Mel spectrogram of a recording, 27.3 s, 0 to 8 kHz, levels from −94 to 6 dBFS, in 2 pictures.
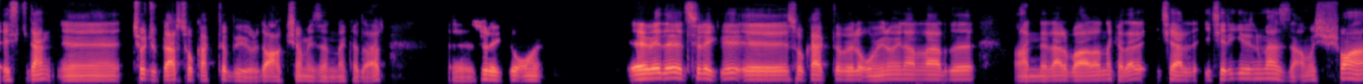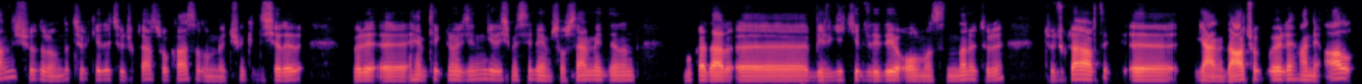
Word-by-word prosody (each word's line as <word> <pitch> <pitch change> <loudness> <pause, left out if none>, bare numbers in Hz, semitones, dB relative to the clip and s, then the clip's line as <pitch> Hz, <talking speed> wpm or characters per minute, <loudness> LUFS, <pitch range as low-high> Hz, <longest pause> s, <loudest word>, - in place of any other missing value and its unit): eskiden, 115 +4 0
ııı, 105 0 -1
çocuklar - - +3
sokakta 105 +1 -2
büyürdü, 85 -4 -3
akşam 95 +2 0
ezanına 90 0 -7
kadar. - - -3 0.7
Iıı, 85 0 -6
sürekli 115 +2 +1
oy 105 -1 -1 0.9
Evet, 135 +3 +9
evet, 145 -1 +6
sürekli, 140 -1 +1 0.6
eee, 115 - -2
sokakta 115 0 0
böyle 115 0 +1
oyun 105 +3 -1
oynarlardı, 120 -1 0 0.4
anneler 100 +2 -1
bağırana 105 +3 +2
kadar - - -1
içer 105 - +1 0.2
içeri 130 - -3
girilmezdi. 135 -4 -3
Ama 105 - -5
şu 140 - -1
an 135 +3 +4
şu 125 -7 -7
durumda 100 -3 -7
Türkiye'de 360 0 -7
çocuklar 330 - -6
sokağa 110 -1 -4
salınmıyor; 95 -7 -11
çünkü 115 +1 -11
dışarı 105 +1 -1 0.6
böyle, 105 +1 +1
ııı, 95 0 -1
hem 110 -1 -6
teknolojinin 115 +2 -7
gelişmesi 110 0 -5
hem 105 -3 -3
sosyal 105 +3 -2
medyanın 110 -1 -5 0.5
bu - - -11
kadar, 105 0 +5
ııı, 100 0 0
bilgi 100 +1 -6
kirliliği 105 0 -1
olmasından 100 +2 -2
ötürü 120 - -6 0.4
çocuklar 125 - +1
artık, 120 -2 +3 0.2
ııı, 100 -1 +2 0.2
yani 95 0 +3
daha 105 +2 +9
çok 120 -1 -6
böyle, 115 +2 +2
hani, 110 -3 -3
al 140 +1 +5
110 Hz, 130 wpm, -26 LUFS, 100-120 Hz, 0.9 s, Evet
